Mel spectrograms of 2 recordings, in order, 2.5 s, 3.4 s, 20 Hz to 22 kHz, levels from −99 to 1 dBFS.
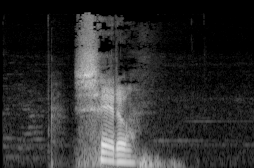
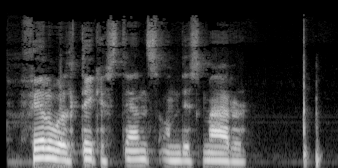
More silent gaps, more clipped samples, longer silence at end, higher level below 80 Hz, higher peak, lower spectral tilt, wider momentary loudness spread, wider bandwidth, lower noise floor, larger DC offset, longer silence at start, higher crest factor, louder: neither; neither; first, 1 s vs 0.2 s; about the same, -48 dBFS vs -48 dBFS; about the same, -2 dBFS vs -2 dBFS; second, -3.5 dB/octave vs -7.5 dB/octave; first, 22 LU vs 18 LU; first, 16.5 kHz vs 14.5 kHz; about the same, -70 dBFS vs -69 dBFS; neither; first, 0.75 s vs 0.3 s; about the same, 20 dB vs 16 dB; about the same, -16 LUFS vs -16 LUFS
